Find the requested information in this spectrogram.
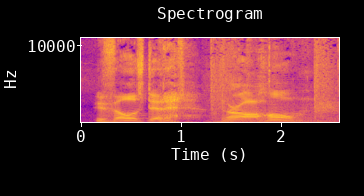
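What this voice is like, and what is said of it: Put-on character accent. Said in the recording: “my Bill Cooper accent ... That was pretty close.”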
